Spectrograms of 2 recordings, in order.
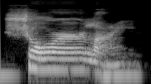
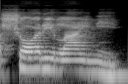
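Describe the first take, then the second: First: SHORELINE in two slow syllables, shore-line; silent E's. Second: SHORELINE misread as sho-ree-lai-nee; wrong Brazilian spelling-reading of "shoreline"; both E's pronounced. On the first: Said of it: "Então, você não fala". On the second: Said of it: "os dois S dessa palavra não são pronunciados". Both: Shown as a demonstration.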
